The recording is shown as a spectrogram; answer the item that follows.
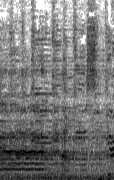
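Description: A male singer holding a note with vibrato through the first second, then moving on to further sung notes, over acoustic guitar.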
